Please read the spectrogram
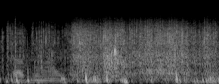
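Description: A thin plastic bag holding water and live fish crinkling and rustling as a hand works in it, a dense crackle that starts about two-thirds of a second in.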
